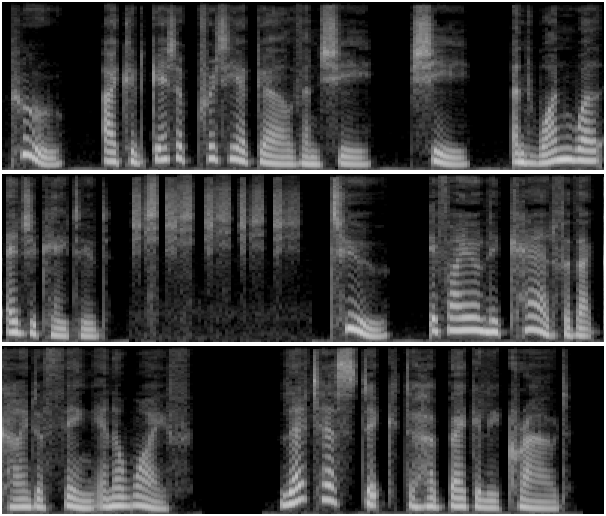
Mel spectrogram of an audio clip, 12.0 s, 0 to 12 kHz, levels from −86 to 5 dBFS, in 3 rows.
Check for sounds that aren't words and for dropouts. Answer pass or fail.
fail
